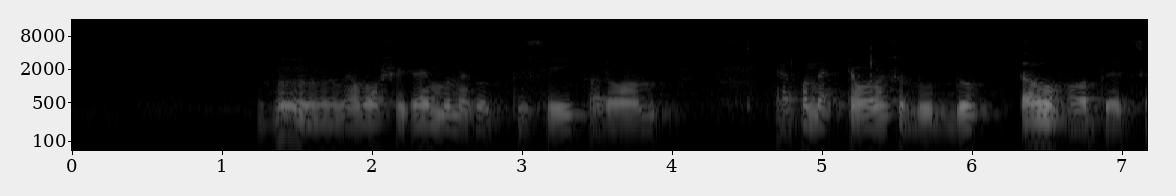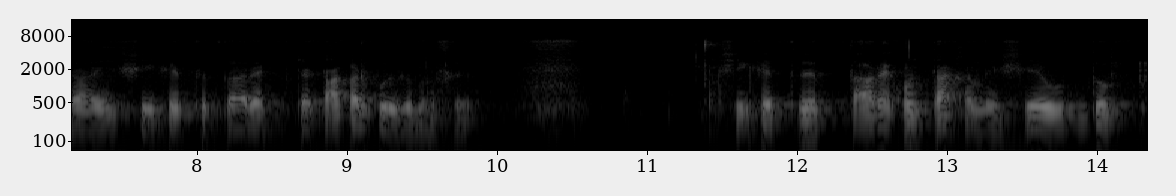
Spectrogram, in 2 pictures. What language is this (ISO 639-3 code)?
ben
